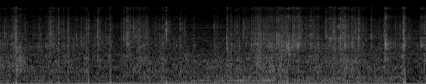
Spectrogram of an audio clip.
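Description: Faint rustling and crinkling of paper and plastic wrappers being handled, in small irregular bursts.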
